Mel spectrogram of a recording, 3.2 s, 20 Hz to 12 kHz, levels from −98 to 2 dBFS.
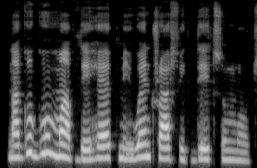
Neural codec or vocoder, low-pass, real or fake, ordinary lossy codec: none; none; real; none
